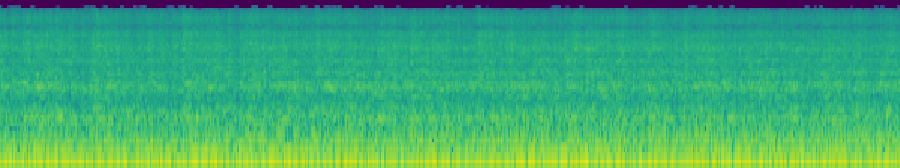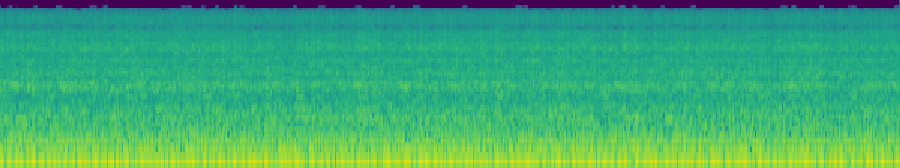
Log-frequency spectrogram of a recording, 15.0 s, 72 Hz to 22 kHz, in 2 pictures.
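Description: Twin-turbocharged small-block Chevy V8 idling steadily at about 850–950 rpm on Holley Terminator X fuel injection, still cold soon after starting, heard from inside the cab.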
